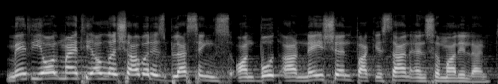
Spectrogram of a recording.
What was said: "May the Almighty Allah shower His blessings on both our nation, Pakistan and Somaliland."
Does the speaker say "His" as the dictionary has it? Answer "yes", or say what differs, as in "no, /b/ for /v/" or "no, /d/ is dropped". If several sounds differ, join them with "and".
yes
